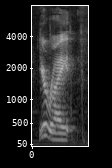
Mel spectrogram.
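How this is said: It is said in a casual, offhand way. The speaker calls it wrong.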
